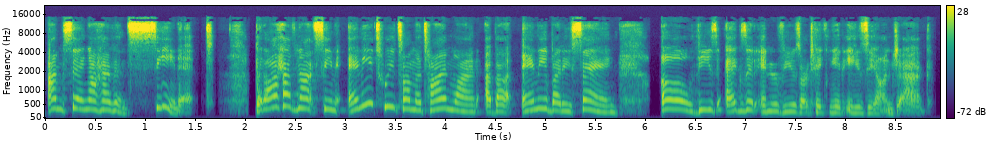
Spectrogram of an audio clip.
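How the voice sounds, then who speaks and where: A woman in her forties with a high, bright-pitched voice talks in a casual live audio chat. She is earnest and methodical, walking through her points one at a time. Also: animated, moderate pace. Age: 40s. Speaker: guest commentator.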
